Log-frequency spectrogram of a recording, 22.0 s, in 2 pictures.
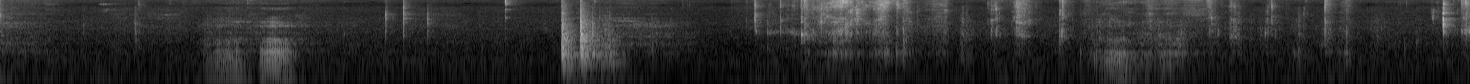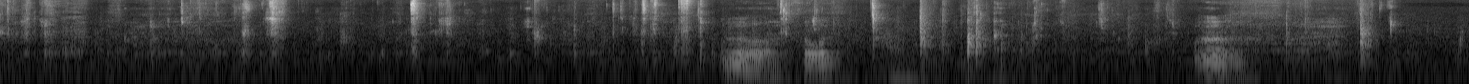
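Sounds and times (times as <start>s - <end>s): quiet chewing: 5.6s - 22.0s.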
